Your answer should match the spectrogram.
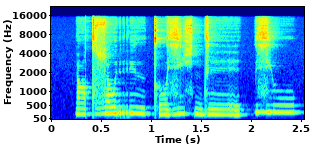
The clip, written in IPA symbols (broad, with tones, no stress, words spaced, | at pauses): e˨tˤ ɮo˦rʲɨː˦˨kʼo˨ zʲe˦çndeː˨ | zʲuː˦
